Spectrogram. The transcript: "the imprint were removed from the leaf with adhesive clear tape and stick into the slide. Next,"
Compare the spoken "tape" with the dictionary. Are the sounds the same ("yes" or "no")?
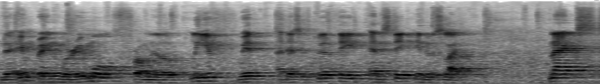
no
